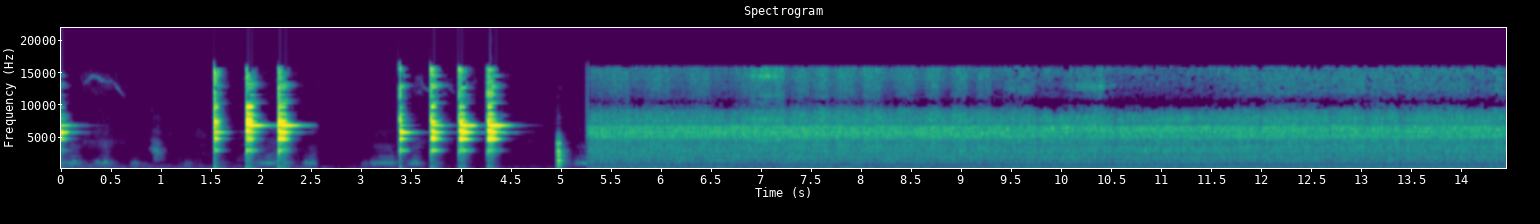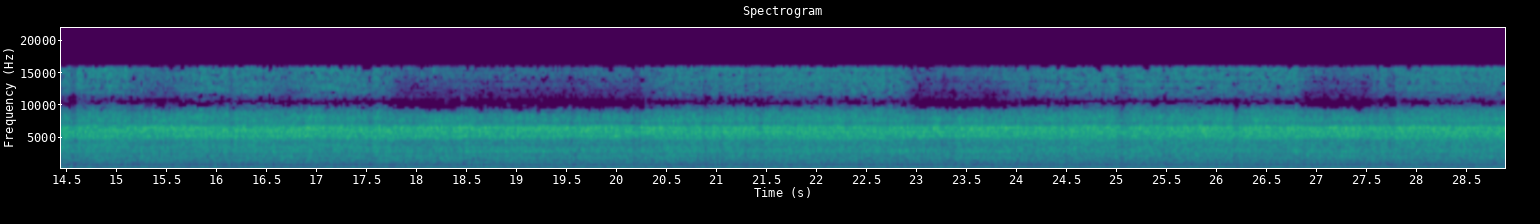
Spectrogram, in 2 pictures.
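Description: Hammer blows on a steel punch resting on a steel rail, about eight sharp ringing strikes in small groups over the first five seconds. Then a bench grinder runs with a steady, even hum while small metal parts are held to its spinning wheel.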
